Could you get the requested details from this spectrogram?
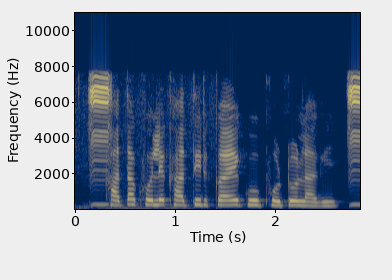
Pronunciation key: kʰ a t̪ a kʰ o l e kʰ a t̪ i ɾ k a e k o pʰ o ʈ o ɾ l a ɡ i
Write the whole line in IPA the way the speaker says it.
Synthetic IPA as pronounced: kʰ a t̪ a kʰ o l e kʰ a t̪ i ɾ k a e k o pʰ o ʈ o l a ɡ i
